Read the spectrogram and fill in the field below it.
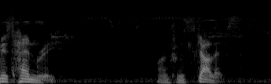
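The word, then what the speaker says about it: Skalitz: I'm from Scallet. And what the do you want here, Henry of Scarlets?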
